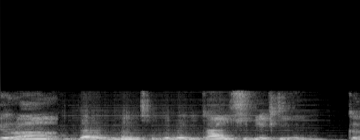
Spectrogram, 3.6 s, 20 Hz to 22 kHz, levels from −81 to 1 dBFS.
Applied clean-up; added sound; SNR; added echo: neural separator model SepFormer DNS4.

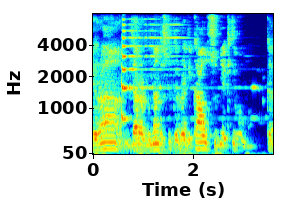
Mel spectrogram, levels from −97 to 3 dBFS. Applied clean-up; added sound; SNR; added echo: classical method WPE with log-MMSE.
